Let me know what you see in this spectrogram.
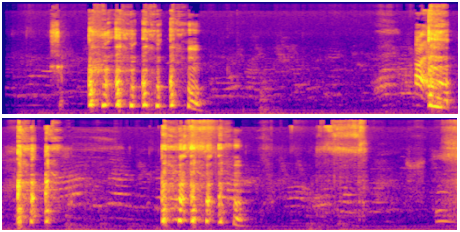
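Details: A young child plays at coughing, making clusters of short, voiced, sing-song pretend coughs with quiet gaps between them: an acted cough, not from illness.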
